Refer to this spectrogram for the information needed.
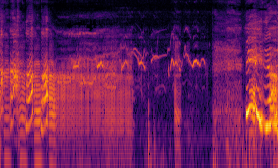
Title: How Bad my Wheezing Is 💀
